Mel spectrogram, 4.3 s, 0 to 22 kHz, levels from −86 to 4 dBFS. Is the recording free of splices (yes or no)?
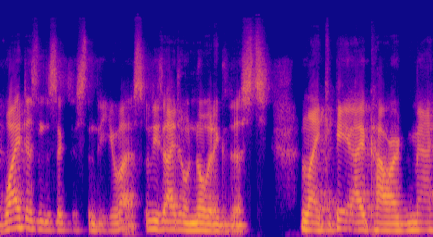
yes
